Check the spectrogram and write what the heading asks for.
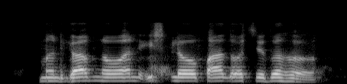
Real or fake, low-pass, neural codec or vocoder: fake; 7.2 kHz; codec, 24 kHz, 1.2 kbps, DualCodec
